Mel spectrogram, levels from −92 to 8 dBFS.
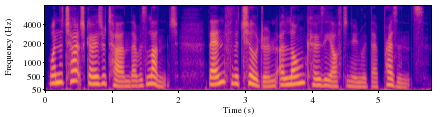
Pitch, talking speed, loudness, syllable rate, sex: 215 Hz, 185 wpm, -19 LUFS, 5.3 syllables/s, female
